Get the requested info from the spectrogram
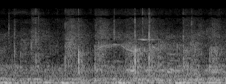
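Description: Outdoor open-air background picked up by a handheld microphone: a steady low rumble with hiss, a few faint clicks and faint distant voices.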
